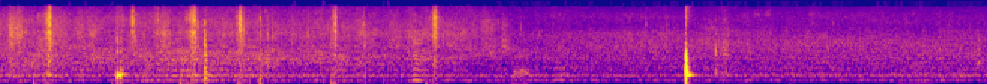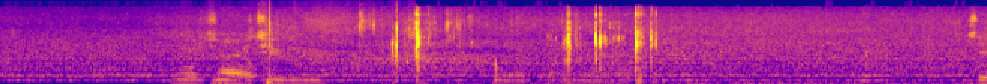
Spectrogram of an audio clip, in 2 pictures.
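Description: Honeybee colony buzzing steadily during a rescue from a chimney, a dense droning hum held throughout with occasional taps and knocks, faint handling noises and brief quiet voices in the background.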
